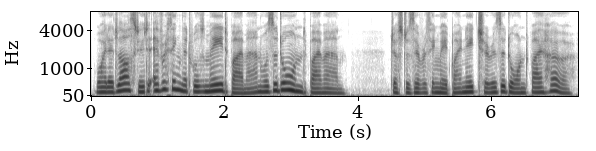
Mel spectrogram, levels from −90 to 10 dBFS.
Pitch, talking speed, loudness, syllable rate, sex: 180 Hz, 190 wpm, -16 LUFS, 5.8 syllables/s, female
